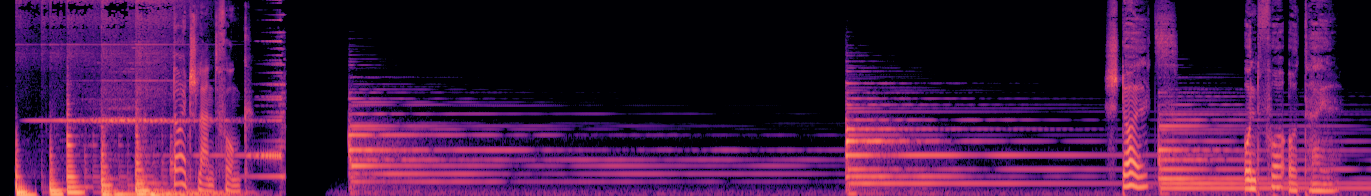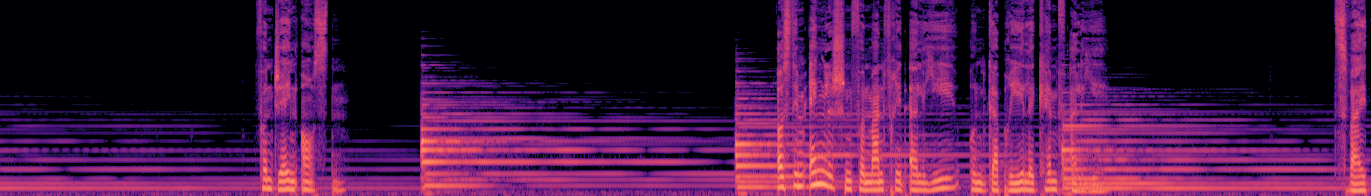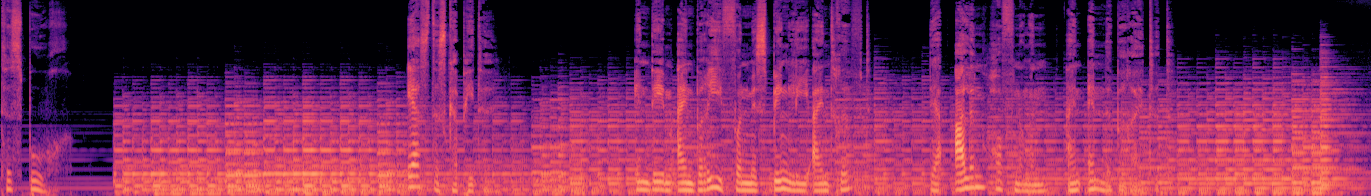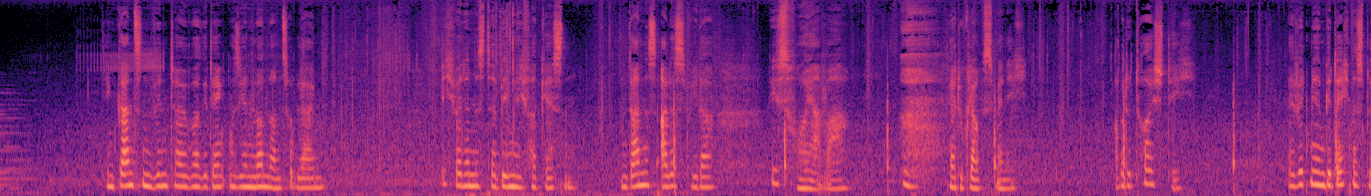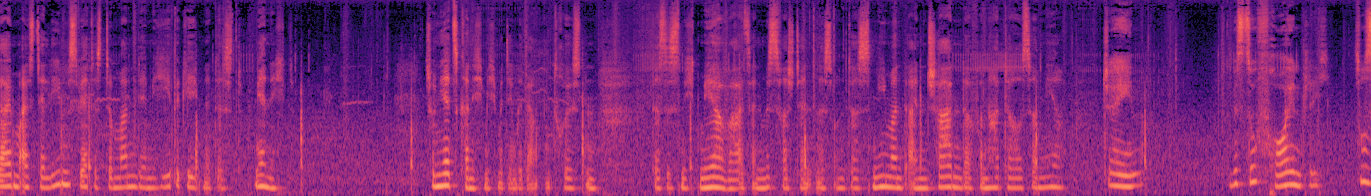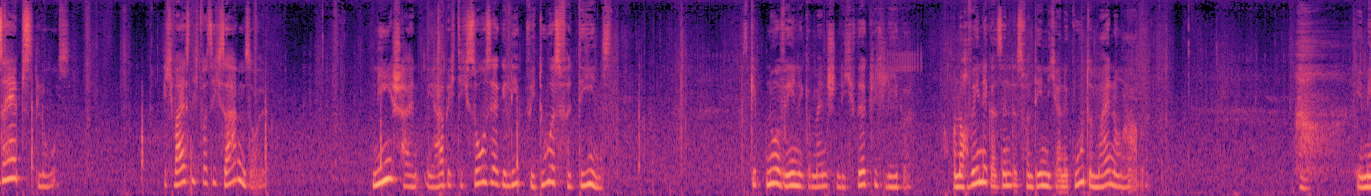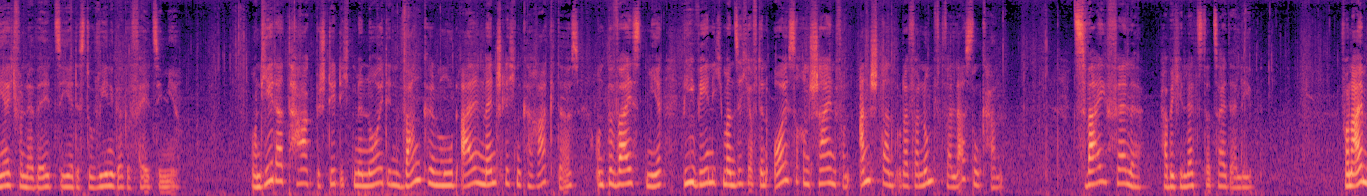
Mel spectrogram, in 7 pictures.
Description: Der Klassiker der Weltliteratur als dreiteiliges Hörspiel.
